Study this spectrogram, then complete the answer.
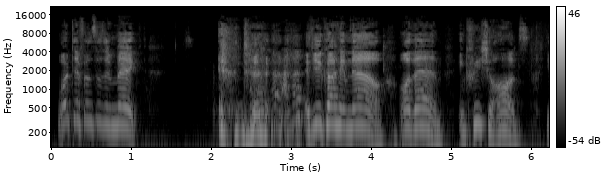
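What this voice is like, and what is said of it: Impression of Paris's accent. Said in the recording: “What accent has Paris got now? ... I came up with a conclusion of how Paris talks”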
